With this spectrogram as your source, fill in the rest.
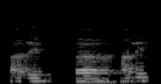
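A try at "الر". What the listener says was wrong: Ro-nya kurangin. Ro 2 saja. Lamnya jangan kurangin. 6. Jangan ditahan. Alif lam ra. Ra.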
